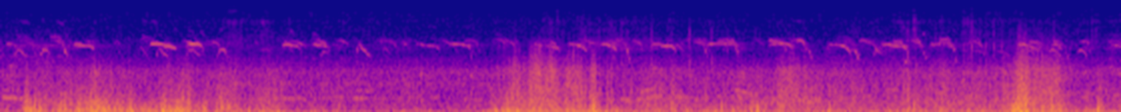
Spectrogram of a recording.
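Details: Roosters and hens give low, broad clucking bursts at irregular intervals, the strongest near six and ten seconds, while small birds chirp high and thin almost continuously in the background.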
